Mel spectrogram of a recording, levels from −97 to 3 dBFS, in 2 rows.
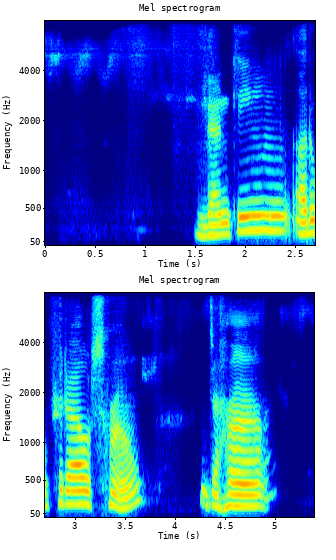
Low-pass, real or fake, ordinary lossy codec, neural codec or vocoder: none; fake; none; codec, 16 kHz, 1 kbps, X-Codec, HuBERT features, trained on balanced general audio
